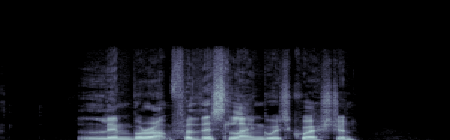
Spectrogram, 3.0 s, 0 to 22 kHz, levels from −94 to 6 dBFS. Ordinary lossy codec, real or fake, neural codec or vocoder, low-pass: none; real; none; 14.4 kHz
